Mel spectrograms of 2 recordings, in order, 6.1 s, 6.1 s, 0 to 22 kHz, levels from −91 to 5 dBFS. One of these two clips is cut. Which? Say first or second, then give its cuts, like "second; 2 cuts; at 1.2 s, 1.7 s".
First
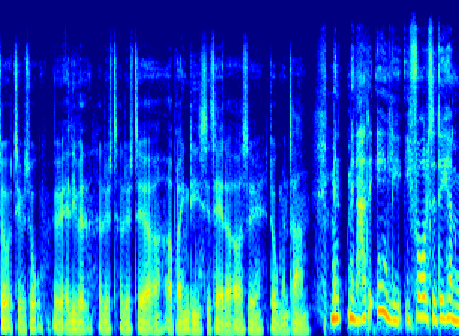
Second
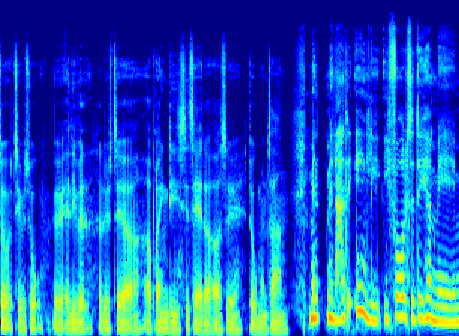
first; 1 cut; at 1.5 s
